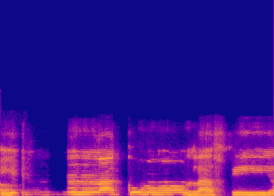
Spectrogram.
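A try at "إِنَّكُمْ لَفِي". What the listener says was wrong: Na-nya nggak panjang. Jadi yang panjang di tekanannya. Innakum. Ya, ingat ya. Ini nanya itu kan nggak ini nih di ayat kelima innama. Nah, nanya kan nggak mad, nggak panjang. Jadi langsung innama. Nah, kalau misalkan ada nun bertasdid, kecuali nunnya mat. Misalnya habis nun bertasdid matobi'i, baru inna.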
